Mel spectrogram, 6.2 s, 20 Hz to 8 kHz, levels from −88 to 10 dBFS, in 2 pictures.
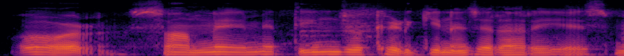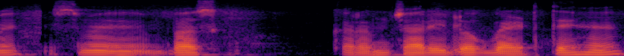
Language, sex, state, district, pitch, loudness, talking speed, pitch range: Maithili, male, Bihar, Supaul, 110 Hz, -30 LUFS, 165 wpm, 105-120 Hz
